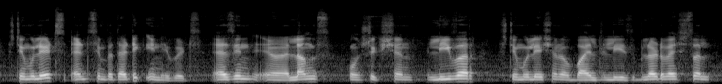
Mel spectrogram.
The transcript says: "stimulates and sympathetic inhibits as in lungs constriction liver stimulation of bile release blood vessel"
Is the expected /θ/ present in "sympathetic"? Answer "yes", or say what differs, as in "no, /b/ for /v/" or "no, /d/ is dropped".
no, /t/ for /θ/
